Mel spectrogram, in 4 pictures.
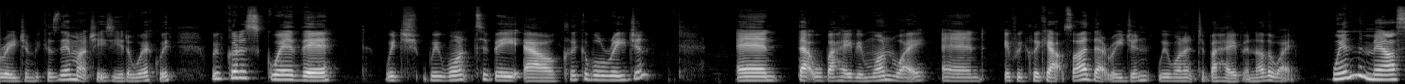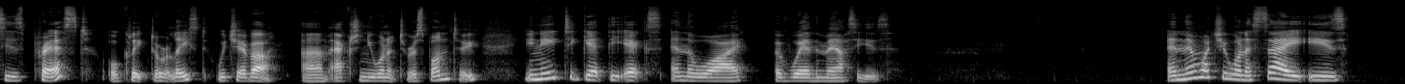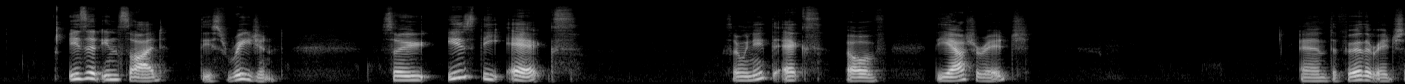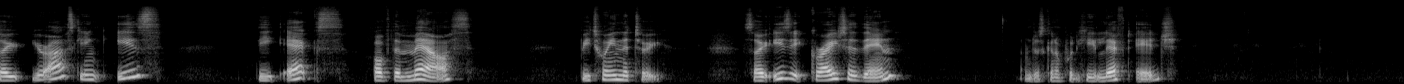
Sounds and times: Speech: 0:00.0 - 0:06.6, 0:07.4 - 0:23.0, 0:25.7 - 0:27.6, 0:28.7 - 0:30.9, 0:31.9 - 0:33.9, 0:35.4 - 0:38.4, 0:41.1 - 0:43.8, 0:44.7 - 0:46.9, 0:48.0 - 0:48.8, 0:49.6 - 0:51.2, 0:52.3 - 0:54.0.

